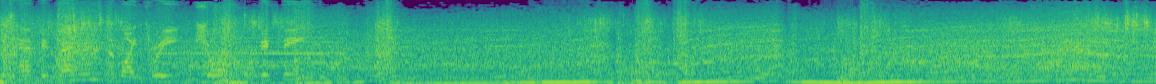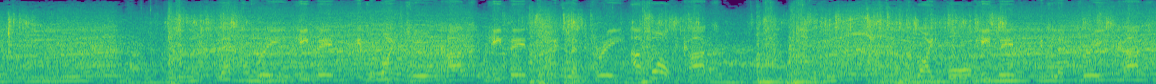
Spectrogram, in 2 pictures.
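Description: A rally car engine revs hard, rising and falling as gears change.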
